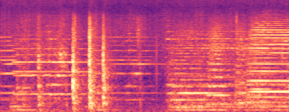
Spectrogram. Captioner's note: knocking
